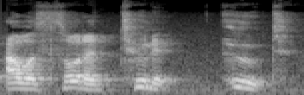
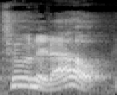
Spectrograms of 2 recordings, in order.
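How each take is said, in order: First: Mock Canadian with "out" said as "oot"; badly faked Canadian accent. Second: Said in the usual way. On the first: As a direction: put on a hammy Canadian accent, drawing out "out" as "oot". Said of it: "That was a bad Cana-, Canadian impression".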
